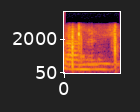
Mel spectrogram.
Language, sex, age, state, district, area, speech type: Kannada, female, 18-30, Karnataka, Vijayanagara, rural, conversation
